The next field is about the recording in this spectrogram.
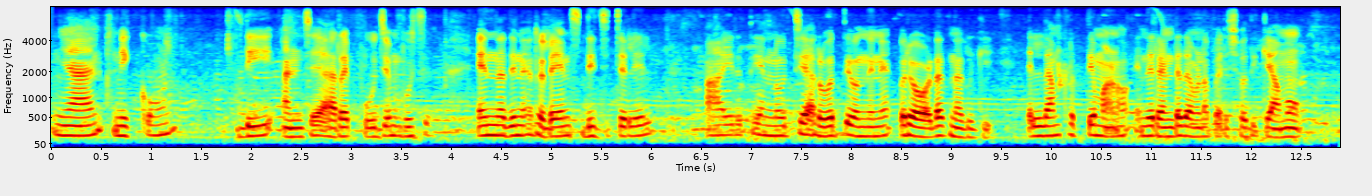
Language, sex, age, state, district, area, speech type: Malayalam, female, 30-45, Kerala, Alappuzha, rural, read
